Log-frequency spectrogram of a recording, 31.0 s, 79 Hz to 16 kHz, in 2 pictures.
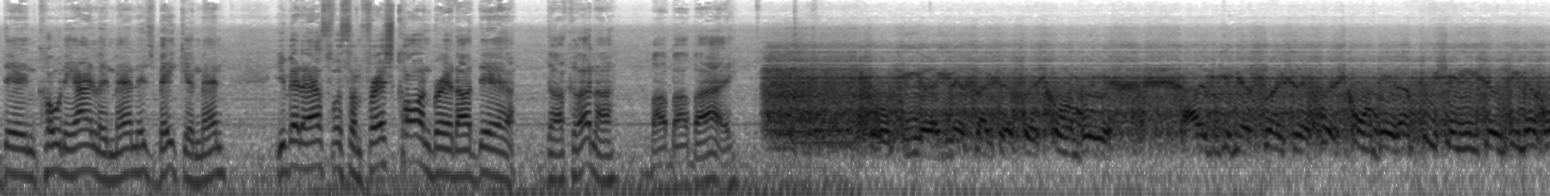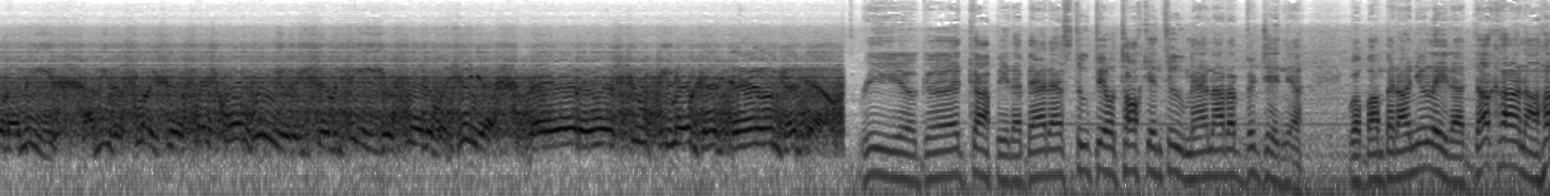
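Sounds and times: garbled man's voice over radio: 7.6 - 24.0.

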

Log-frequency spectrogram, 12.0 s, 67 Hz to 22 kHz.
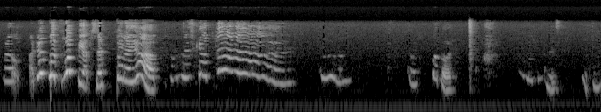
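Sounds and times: man fake crying in high voice: 2.6 - 5.9
sniff: 9.4 - 10.0.

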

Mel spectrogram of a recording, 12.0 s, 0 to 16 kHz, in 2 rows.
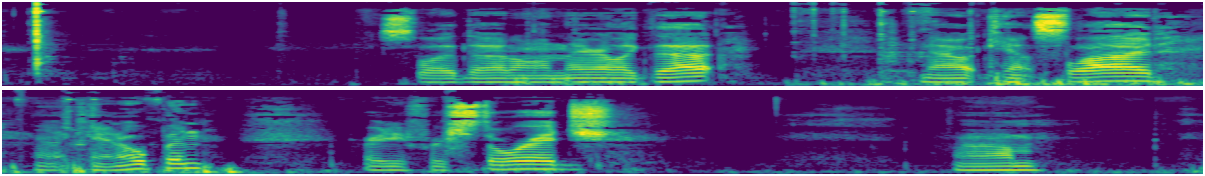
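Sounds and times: metallic click of saw bracket: 0.1 - 0.4.

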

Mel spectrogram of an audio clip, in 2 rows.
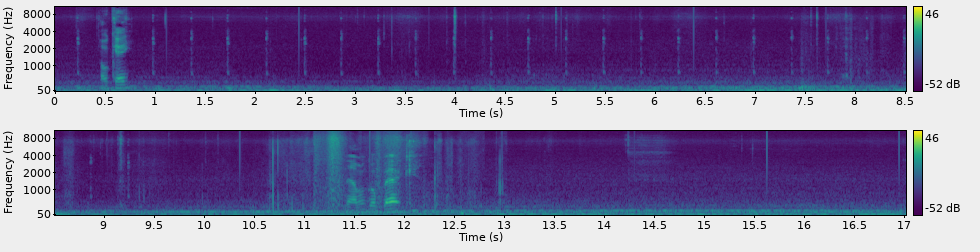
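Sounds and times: light regular ticking: 0.0 - 10.6
steady low rumble: 0.0 - 17.0.

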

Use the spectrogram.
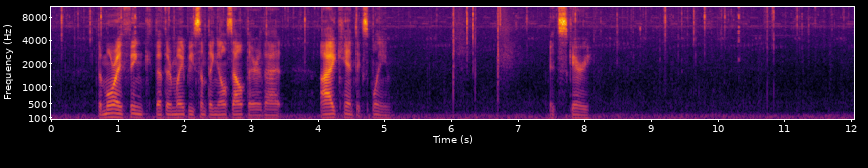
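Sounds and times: wood fire crackling: 0.0 - 12.0.

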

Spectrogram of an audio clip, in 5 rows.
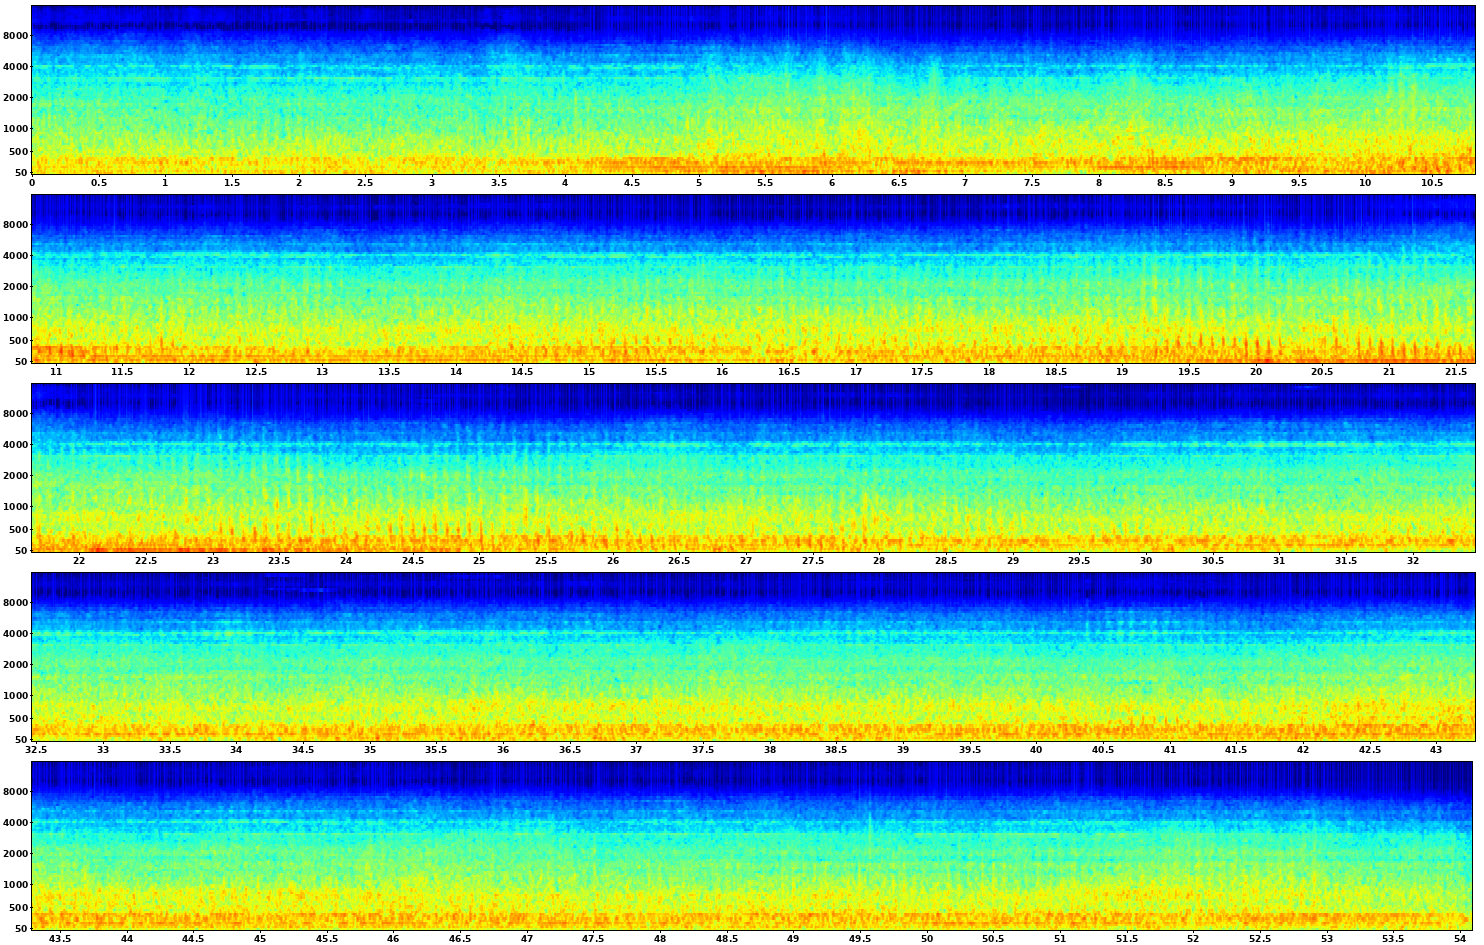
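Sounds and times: helicopter rotor and engine: 0.0 - 54.0.

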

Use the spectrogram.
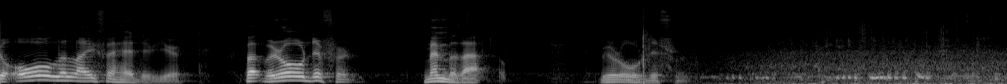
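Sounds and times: pigeons cooing: 7.0 - 10.0.

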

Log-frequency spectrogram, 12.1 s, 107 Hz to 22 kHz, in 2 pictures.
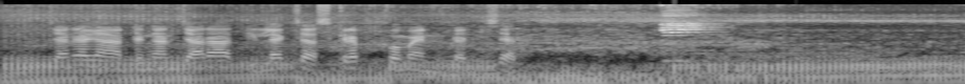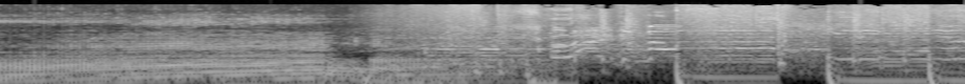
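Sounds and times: motorbike passing by: 0.0 - 9.0.

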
